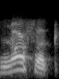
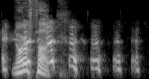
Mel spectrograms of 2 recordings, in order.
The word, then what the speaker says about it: Norfolk: It's Norfolk. Norfolk. Almost like you're saying the bad word.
